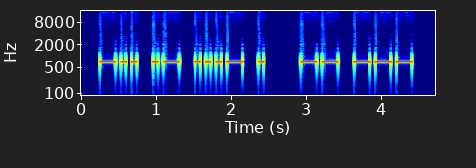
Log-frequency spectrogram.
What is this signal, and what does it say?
Morse code, heard as a keyed tone, about 17 wpm, 700 Hz. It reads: DAVE MO
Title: K1USN SST QSO Practice - 17wpm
